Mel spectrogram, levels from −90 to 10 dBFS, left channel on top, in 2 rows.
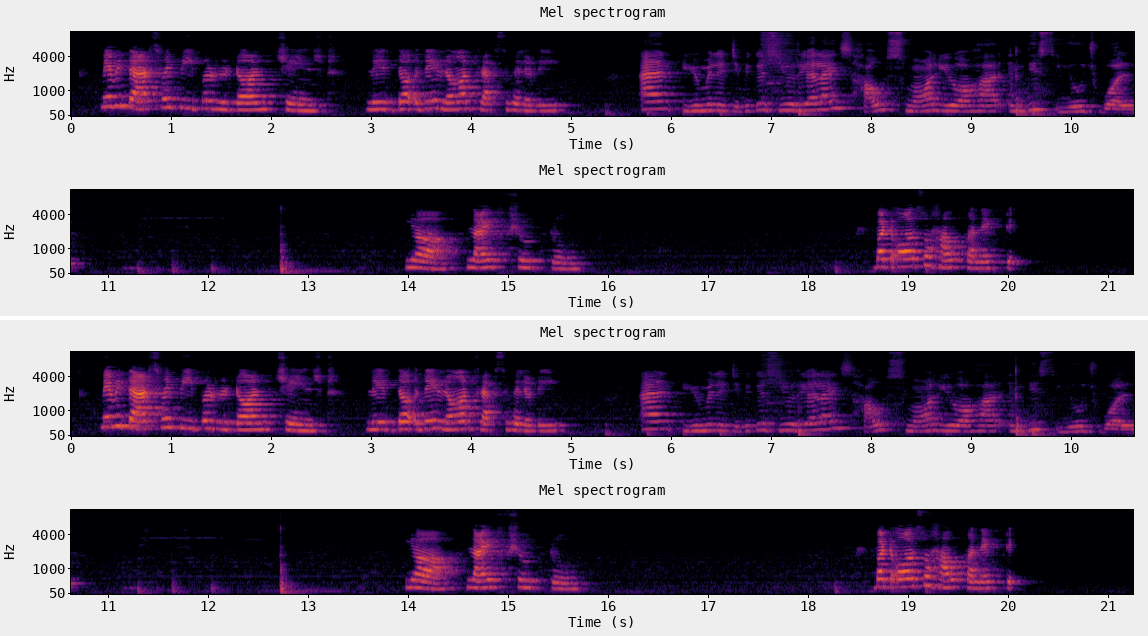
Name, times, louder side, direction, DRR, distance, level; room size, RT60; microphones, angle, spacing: voice 1, 0.3-2.7 3.0-5.0 14.0-15.8 18.7-20.0, right 1 dB, 25° right, 0.5 m, -34 dB
voice 2, 5.7-10.7, left 3 dB, 30° left, 0.5 m, -42 dB
6.0 x 2.1 x 3.9 m
head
